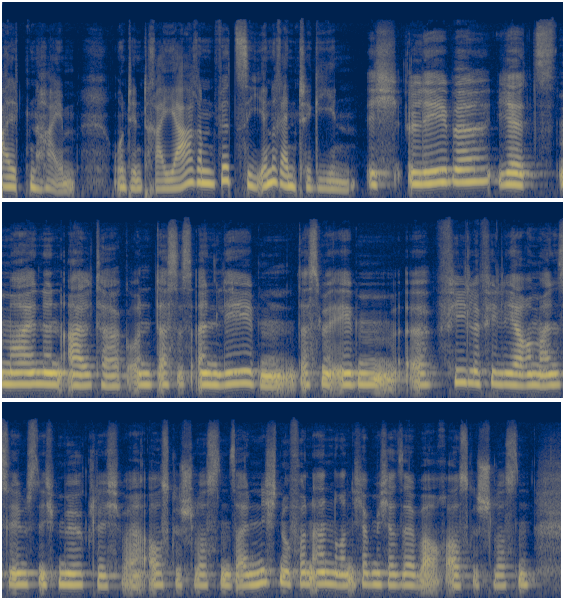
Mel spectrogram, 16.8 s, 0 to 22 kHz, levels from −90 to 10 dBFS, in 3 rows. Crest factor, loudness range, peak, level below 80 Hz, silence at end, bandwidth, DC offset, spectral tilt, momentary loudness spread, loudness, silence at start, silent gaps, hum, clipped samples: 14 dB; 4 LU; -6 dBFS; -58 dBFS; 0 s; 15.5 kHz; under 0.1%; -6 dB/octave; 10 LU; -20 LUFS; 0 s; none; none; under 0.1%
